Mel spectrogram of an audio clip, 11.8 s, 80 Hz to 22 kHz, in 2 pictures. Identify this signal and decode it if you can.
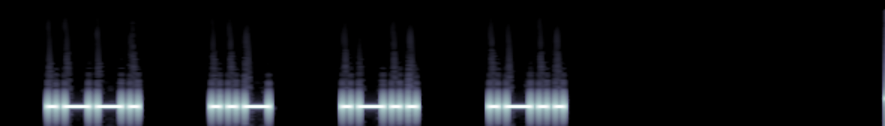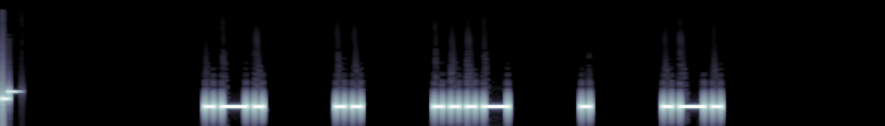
Morse code, heard as a keyed tone, about 22 wpm, spaced as for 13 wpm, 700 Hz. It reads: PULL RIVER
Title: 3x Character Spacing - Top 500 Words - 22wpm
